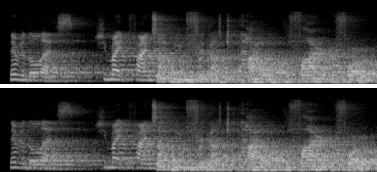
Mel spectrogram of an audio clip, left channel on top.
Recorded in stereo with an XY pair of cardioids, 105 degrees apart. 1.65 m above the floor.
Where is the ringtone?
No ringtone in this recording.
